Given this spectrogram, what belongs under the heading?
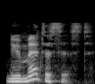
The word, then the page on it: pneumatocyst: British English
